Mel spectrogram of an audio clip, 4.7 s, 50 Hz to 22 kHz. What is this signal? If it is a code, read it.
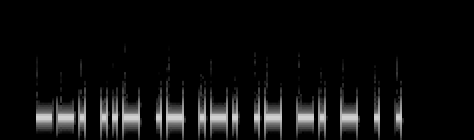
Morse code, heard as a keyed tone, about 22 wpm, 700 Hz. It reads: GUARANTEE
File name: 9 Letter Words - First 3 Letters Given - 22wpm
